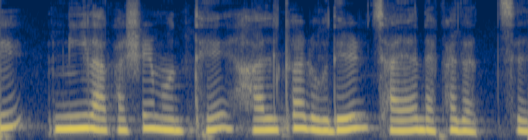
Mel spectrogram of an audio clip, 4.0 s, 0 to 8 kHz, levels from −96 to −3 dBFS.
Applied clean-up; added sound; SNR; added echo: none; none; none; none.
